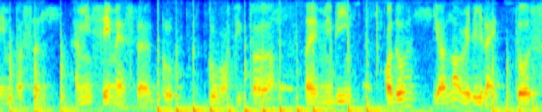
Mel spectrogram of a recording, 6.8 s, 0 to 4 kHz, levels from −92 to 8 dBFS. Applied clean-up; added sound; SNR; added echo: none; Knock; 4 dB; none.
